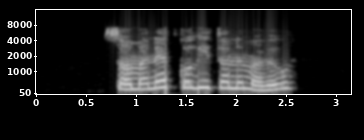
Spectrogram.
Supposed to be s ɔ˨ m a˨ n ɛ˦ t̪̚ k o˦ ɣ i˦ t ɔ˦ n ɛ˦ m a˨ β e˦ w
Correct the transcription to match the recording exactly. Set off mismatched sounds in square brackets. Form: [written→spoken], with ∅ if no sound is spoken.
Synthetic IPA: s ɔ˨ m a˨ n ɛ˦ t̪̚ k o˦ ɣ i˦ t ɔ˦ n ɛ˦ m a˨ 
